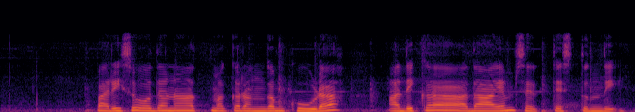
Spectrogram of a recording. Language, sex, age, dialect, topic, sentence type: Telugu, female, 18-24, Utterandhra, banking, statement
